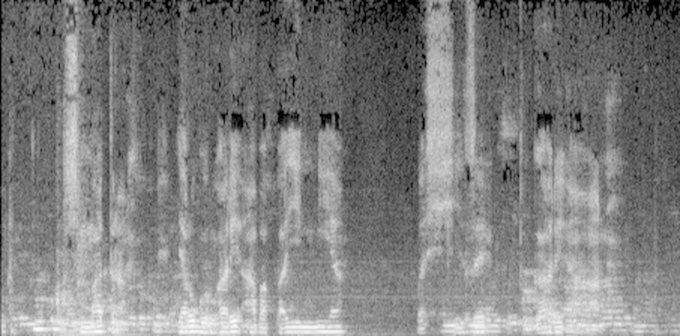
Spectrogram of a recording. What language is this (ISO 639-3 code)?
kin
